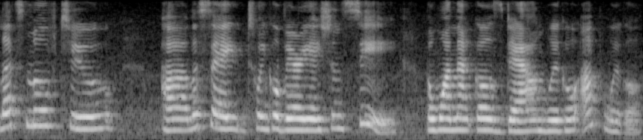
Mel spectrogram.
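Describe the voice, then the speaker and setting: Fairly slow speech with ordinary pitch variation, audible room echo and noticeable background noise. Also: woman, high pitch for a woman. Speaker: violin teacher. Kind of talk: tutorial.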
